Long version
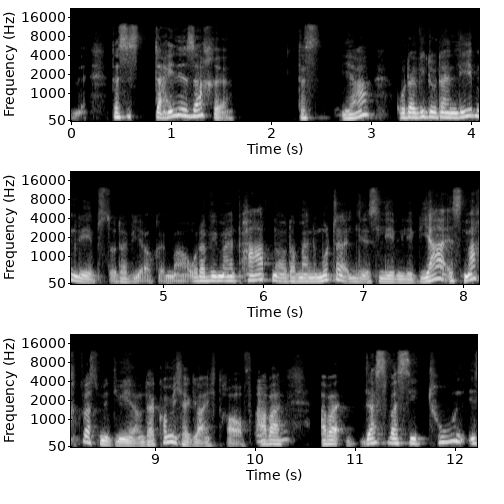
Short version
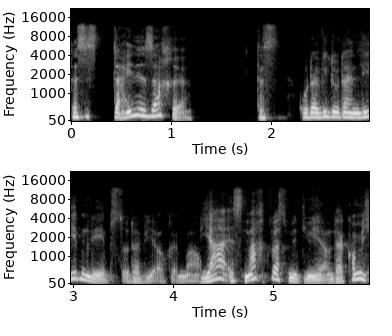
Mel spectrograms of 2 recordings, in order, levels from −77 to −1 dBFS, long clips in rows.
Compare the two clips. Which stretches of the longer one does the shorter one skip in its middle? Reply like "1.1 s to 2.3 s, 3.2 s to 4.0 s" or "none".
2.6 s to 3.1 s, 5.2 s to 7.5 s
